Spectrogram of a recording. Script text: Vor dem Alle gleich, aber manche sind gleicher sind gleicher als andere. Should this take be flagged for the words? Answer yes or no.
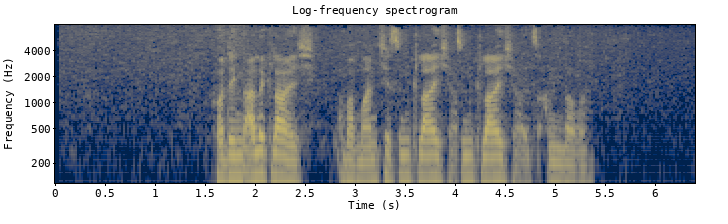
no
